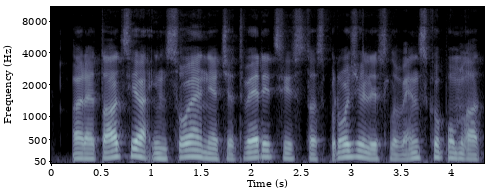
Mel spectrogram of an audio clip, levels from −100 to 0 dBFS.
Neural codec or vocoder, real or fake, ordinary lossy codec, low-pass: vocoder, 22.05 kHz, 80 mel bands, Vocos; fake; none; none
